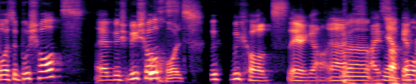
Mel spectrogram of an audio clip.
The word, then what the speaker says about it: Buchholz: Buchholz. There you go. I Yeah, suck at Buchholz. I think that might pronunciations.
